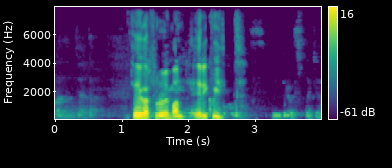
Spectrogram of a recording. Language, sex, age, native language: Icelandic, male, 30-39, Icelandic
